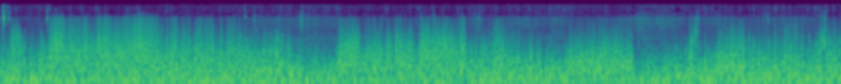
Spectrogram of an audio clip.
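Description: Wind buffeting the microphone: a loud, steady rumbling noise.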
